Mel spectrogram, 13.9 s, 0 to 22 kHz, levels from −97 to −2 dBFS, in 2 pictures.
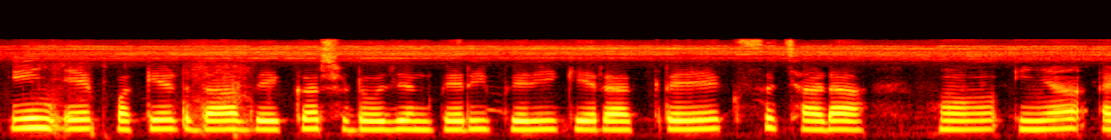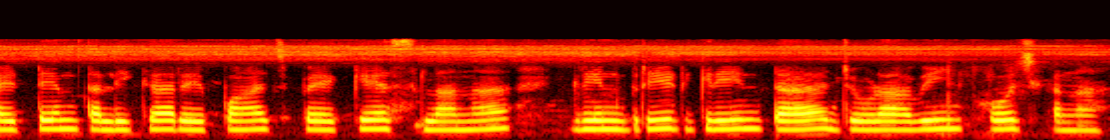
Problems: constant background noise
